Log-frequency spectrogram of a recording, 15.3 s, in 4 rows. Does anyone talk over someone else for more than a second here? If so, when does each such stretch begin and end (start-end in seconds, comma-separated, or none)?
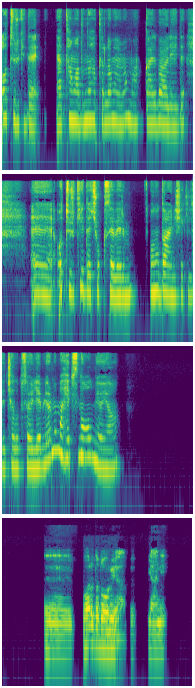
none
